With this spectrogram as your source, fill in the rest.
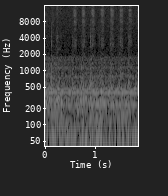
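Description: A colored pencil strokes back and forth across paper while an ink animal drawing of an American kestrel is filled in, a faint, close, rhythmic scratching with no voices.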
